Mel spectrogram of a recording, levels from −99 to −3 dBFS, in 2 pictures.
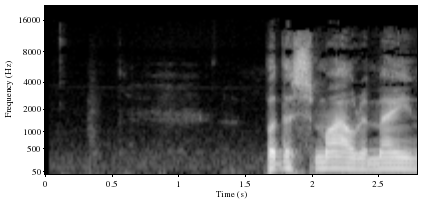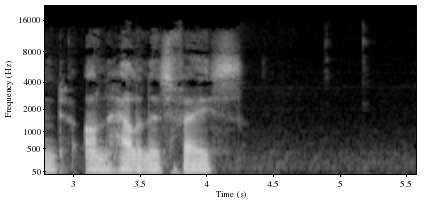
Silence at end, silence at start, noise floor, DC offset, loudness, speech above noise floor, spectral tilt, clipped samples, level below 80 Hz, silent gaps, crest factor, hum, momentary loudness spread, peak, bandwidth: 1.35 s; 1.65 s; -66 dBFS; under 0.1%; -21 LUFS; 45 dB; -4.5 dB/octave; under 0.1%; -48 dBFS; none; 22 dB; none; 11 LU; -2 dBFS; 13.5 kHz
